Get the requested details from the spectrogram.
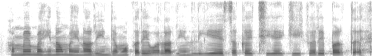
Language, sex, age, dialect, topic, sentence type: Maithili, female, 31-35, Angika, banking, question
